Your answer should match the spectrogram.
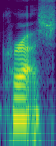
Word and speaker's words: Koresh: This actually, interestingly, goes back to the conversation we were having about David Koresh, too. Because cult leaders tend to be... – Very, very charismatic. I've only seen it in writing. – Yeah. That's exactly how you say it. Good decoding.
